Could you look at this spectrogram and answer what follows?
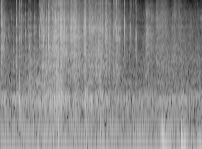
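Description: Plastic instant-ramen packet crinkling and crackling as it is handled and crumpled, loudest about a second in and then dying away, with a couple of soft bumps near the end.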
